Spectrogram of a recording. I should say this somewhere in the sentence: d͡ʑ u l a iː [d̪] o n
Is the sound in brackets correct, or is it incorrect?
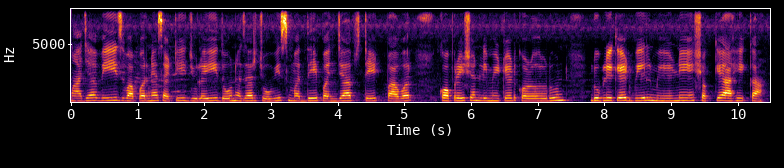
correct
